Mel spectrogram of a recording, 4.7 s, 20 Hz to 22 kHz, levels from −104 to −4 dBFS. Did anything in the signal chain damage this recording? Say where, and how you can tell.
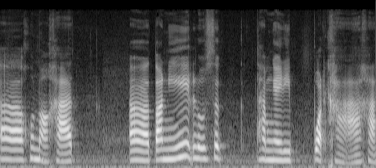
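No, nothing along the chain seems to have touched this speech, and there's no stage I'd point to as having left a mark on it.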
